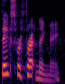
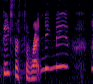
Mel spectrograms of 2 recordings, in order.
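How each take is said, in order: First: Said in the usual way. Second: High, slow, incredulous mock repeat; sarcastic mimicry of the boyfriend's text; mocking disbelief. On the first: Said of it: "he said". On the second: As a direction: throw his words back in scorn. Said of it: "he's sitting here saying".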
